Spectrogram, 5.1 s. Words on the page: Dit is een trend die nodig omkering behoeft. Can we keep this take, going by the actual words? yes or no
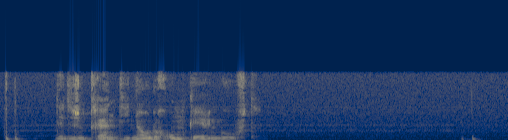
yes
